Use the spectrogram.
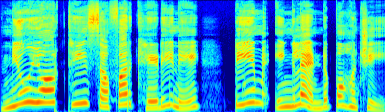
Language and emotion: Gujarati, neutral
